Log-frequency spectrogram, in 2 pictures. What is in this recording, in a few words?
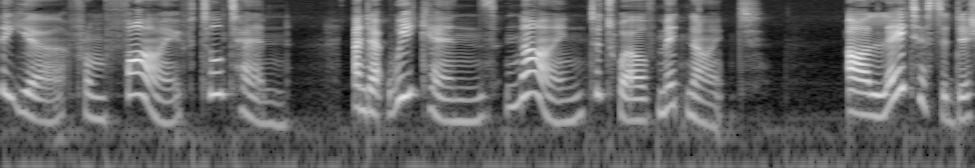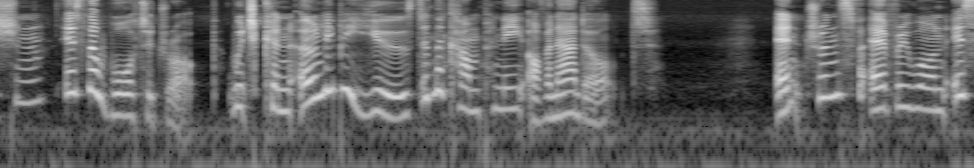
Recorded message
